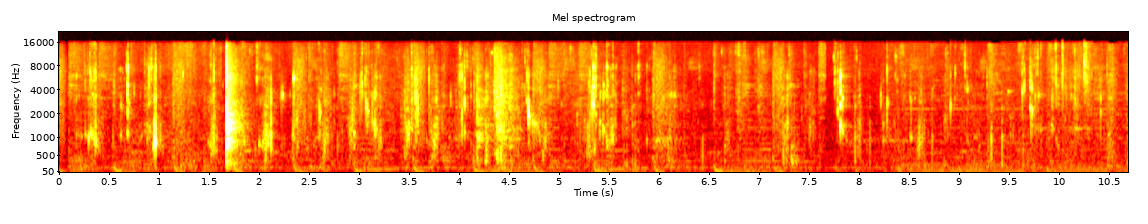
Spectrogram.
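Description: A person biting and chewing crispy fried chicken close to the microphone: irregular sharp crunches of the fried coating, the loudest about two seconds in, over quiet background music.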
